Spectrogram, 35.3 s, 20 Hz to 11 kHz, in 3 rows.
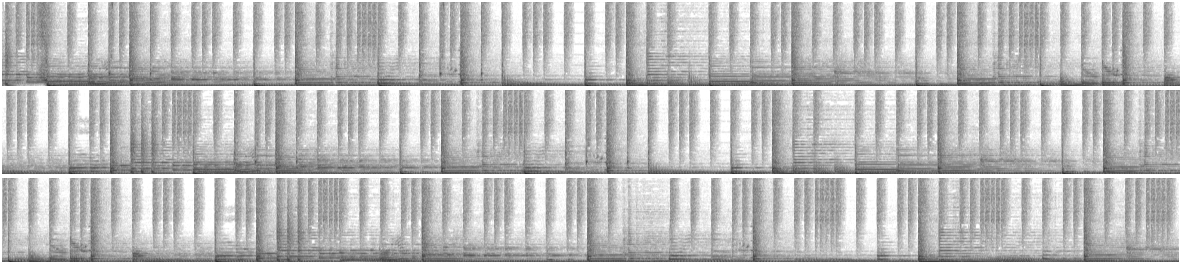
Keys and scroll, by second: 1.5 ctrl+t, 3.0 Return, 3.3 Left, 5.2 v, 6.0 Left, 6.1 Left, 8.5 l, 9.0 ctrl+BackSpace, 9.8 space, 12.6 ctrl+e, 15.1 space, 15.2 v, 15.7 ctrl+t, 21.9 Return, 22.2 space, 23.2 space, 23.8 l, 24.1 space, 27.2 Delete, 28.0 Delete, 28.7 Delete, 29.5 Delete, 30.6 ctrl+BackSpace, 31.7 ctrl+BackSpace, 33.3 Delete, 33.5 space, 34.3 space.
